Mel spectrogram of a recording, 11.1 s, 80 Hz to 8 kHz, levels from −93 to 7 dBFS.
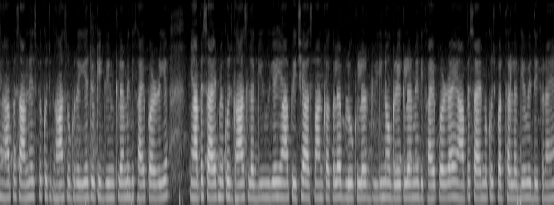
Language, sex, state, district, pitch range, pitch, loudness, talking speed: Hindi, female, Uttar Pradesh, Etah, 200-210 Hz, 205 Hz, -24 LUFS, 295 wpm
